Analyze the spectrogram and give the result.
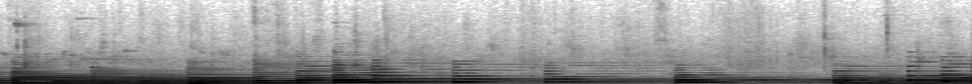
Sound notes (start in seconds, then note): none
